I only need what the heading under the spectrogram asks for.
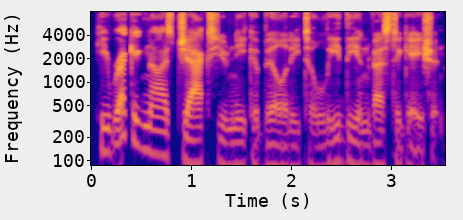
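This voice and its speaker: A man's voice: low-pitched, lively intonation, fast talker, darkish tone, no echo, studio quality. A man narrating a scripted crime story in a dramatic storytelling style.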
